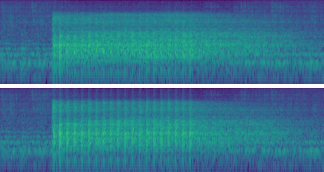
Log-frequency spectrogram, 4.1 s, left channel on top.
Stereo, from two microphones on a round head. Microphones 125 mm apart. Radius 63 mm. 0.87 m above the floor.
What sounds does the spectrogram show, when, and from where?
0.6 s a gunshot: 70° right (ahead or behind), 0.7 m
